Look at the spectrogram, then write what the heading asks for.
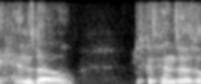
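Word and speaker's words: Renzo: Jiu-Jitsu he's talking about in Portuguese R is pronounced H so it's hoist Gracie and henzo Gracie so it's kind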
